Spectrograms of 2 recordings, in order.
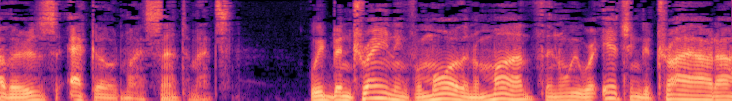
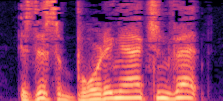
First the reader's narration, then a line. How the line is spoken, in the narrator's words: demanded Carlos excitedly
